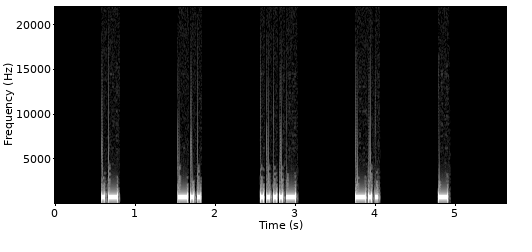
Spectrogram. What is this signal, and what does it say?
Morse code, heard as a keyed tone, about 30 wpm, spaced as for 10 wpm, 700 Hz. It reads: AD4DT
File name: Lesson 18g - Letter m - Call Signs 30wpm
